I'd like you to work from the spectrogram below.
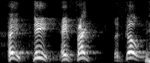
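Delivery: slowed-down, easy, relaxed delivery. Showing how he played a part in a movie: Joey Bishop impression. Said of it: "You were a great Joey Bishop".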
